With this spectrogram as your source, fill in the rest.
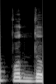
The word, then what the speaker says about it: পদ্ম: কিন্তু দ আসলো, এখানে যে ম আছে মর উচ্চারণটা কিন্তু আমরা বাংলায় করি না, পদ্ম বলি।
